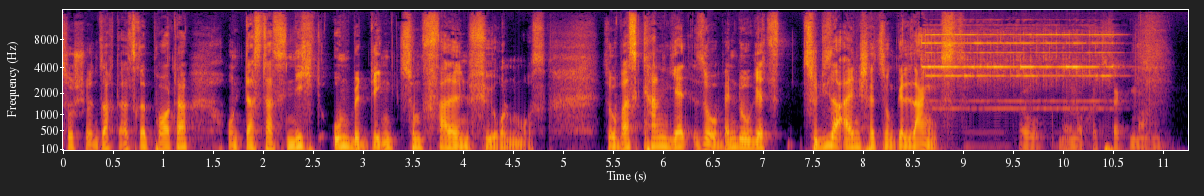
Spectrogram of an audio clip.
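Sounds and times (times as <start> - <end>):
speech: 0.0 - 11.1
alarm clock ringing: 8.6 - 10.8.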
